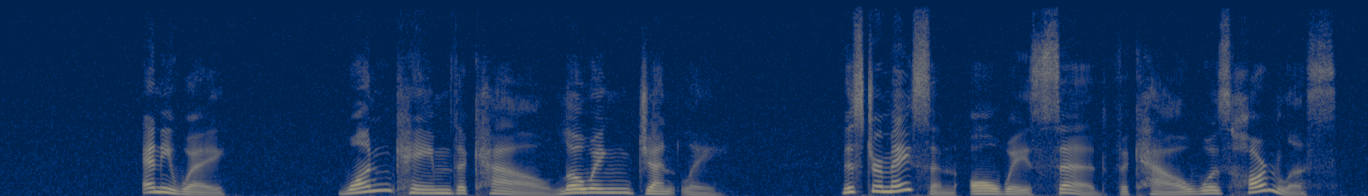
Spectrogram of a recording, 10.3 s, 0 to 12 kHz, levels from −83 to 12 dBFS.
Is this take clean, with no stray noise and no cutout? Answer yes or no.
yes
